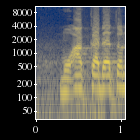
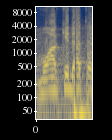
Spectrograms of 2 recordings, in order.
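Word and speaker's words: مؤكدة: Li anna inna muakkadatun lil khobar. Yang lain bacanya muakkidatun. Ya, muakkidatun yang betul.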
